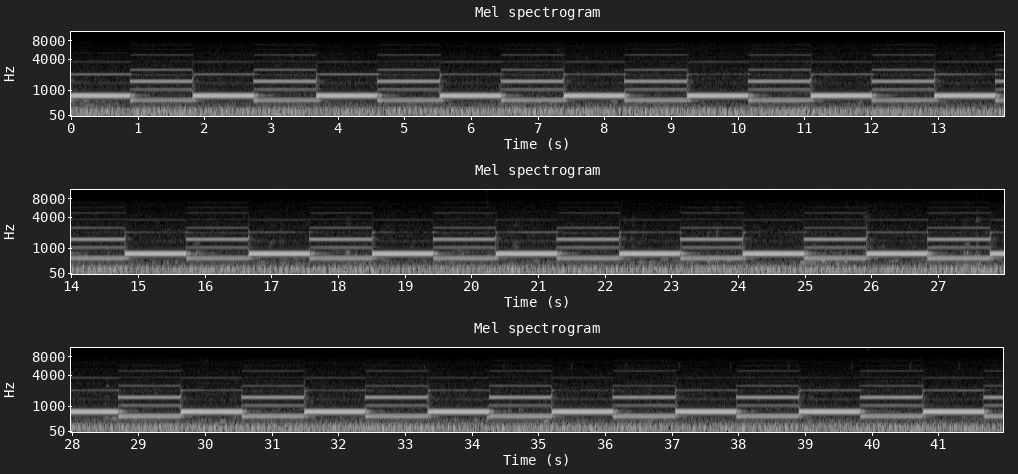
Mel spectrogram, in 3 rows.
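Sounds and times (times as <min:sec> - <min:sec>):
two-tone crossing alarm: 0:00.0 - 0:41.9.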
